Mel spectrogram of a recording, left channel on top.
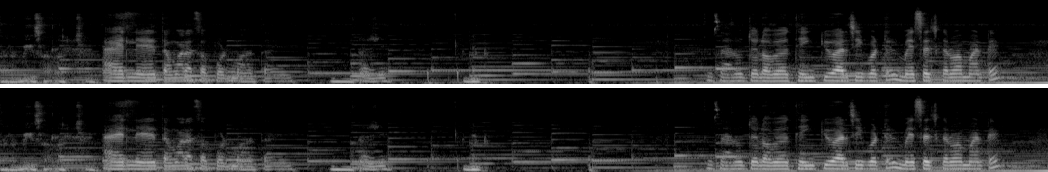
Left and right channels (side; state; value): both; normal; correlation 0.88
